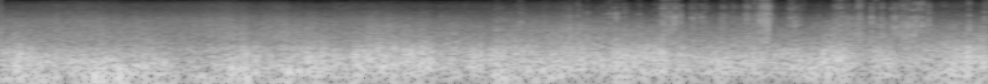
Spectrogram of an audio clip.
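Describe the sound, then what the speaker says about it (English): Strong, steady wind roars and buffets an outdoor microphone at Newcastle International Airport, a continuous loud broadband rush with gusty low rumble and no voices for the full stretch. "That wind is getting really strong."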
